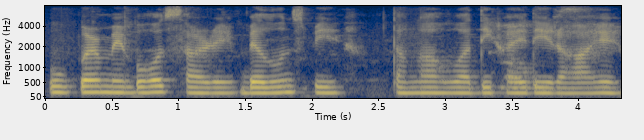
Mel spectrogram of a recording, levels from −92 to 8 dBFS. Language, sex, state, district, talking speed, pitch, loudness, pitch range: Hindi, female, Arunachal Pradesh, Lower Dibang Valley, 165 wpm, 180 Hz, -18 LUFS, 175-190 Hz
